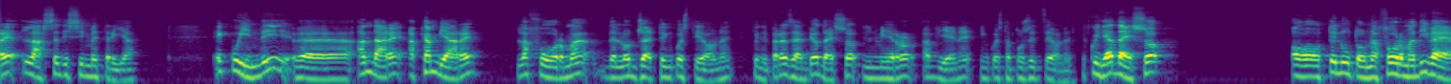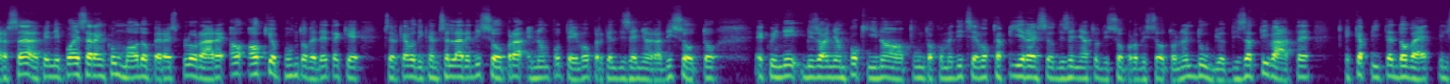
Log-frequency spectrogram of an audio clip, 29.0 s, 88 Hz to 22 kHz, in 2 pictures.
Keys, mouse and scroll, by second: 7.6 shift+middle click, 10.7 ctrl+Tab, 11.0-13.6 ctrl+drag, 14.7 ctrl+click, 15.6 ctrl+click, 16.2 ctrl+click, 17.7 ctrl+click, 19.8 ctrl+click, 23.8 ctrl+click, 24.9 ctrl+click, 28.1-29.0 ctrl+drag.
